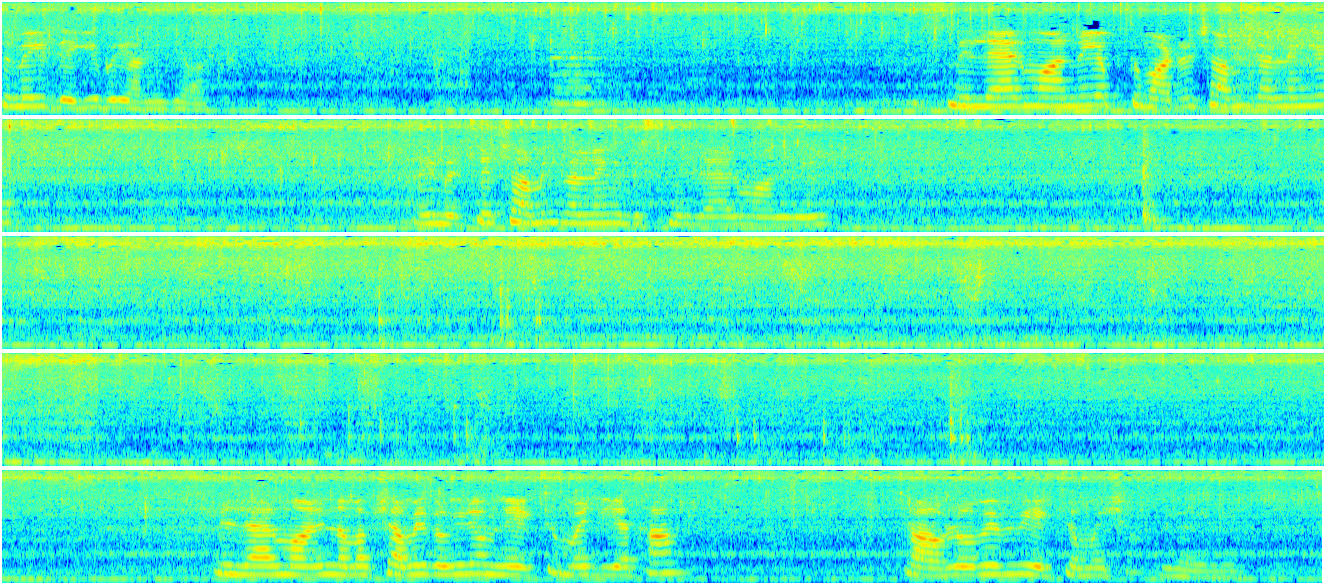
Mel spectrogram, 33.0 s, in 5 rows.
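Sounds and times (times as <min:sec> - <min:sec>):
vegetables sizzling in hot oil: 0:00.0 - 0:33.0
spatula stirring in pot: 0:01.2 - 0:03.0, 0:13.3 - 0:24.9.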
